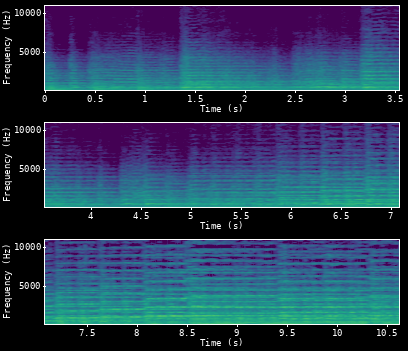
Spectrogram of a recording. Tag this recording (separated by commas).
Music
